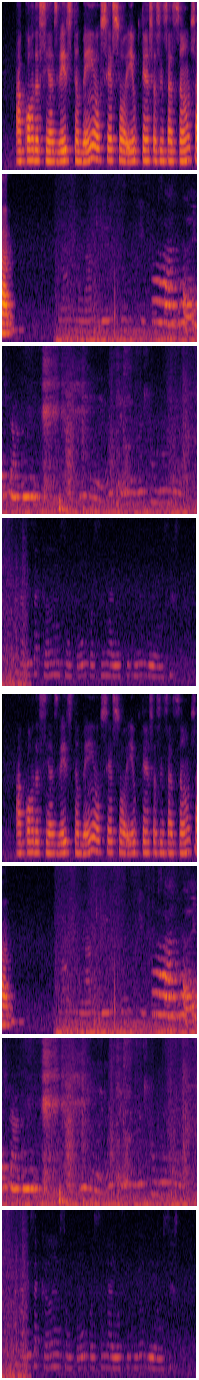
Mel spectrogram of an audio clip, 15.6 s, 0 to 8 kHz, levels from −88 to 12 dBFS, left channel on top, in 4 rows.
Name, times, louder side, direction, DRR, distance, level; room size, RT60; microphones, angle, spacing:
voice 1, 0.3-4.1, left 8 dB, 75° left, 0.3 m, -21 dB
voice 2, 3.8-4.3 5.0-8.6 9.1-11.5 11.9-15.2, right 1 dB, 35° right, 1.7 m, -42 dB
sound 1, 4.9-12.2, right 1 dB, 20° right, 0.6 m, -31 dB
10.5 x 3.9 x 2.5 m
head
